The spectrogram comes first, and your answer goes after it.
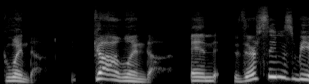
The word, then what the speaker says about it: Galinda: AP on him like you pronounce it correctly it's galinda not ginda galinda and there seems to be a little Theory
